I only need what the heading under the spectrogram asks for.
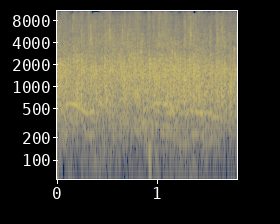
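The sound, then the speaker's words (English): An audience in a church claps together in a dense, steady burst of applause that stays loud and even for the whole stretch, many hands blending into a continuous crackling wash. “You ought to clap or somehow express some kind of response.”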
